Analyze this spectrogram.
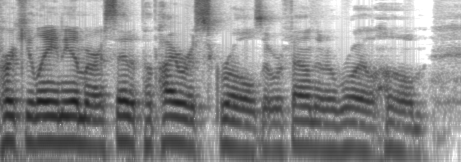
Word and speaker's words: papyrus: Also, you're welcome for me pronouncing it papyrus, because half of you glitched out in my cylinder seals video when I said it a different way.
